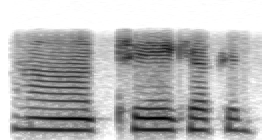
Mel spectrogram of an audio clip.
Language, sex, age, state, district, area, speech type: Hindi, female, 30-45, Uttar Pradesh, Hardoi, rural, conversation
